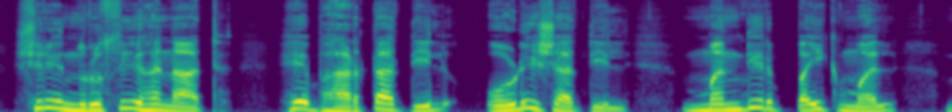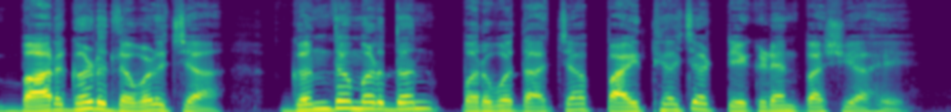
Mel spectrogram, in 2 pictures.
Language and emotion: Marathi, neutral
